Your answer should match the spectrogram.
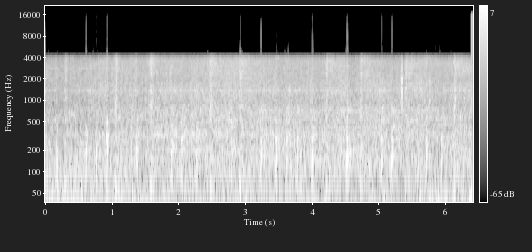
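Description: Go-kart's small engine running as a steady low rumble, mixed with rapid irregular knocks and rubbing as the handheld camera jostles against clothing.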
